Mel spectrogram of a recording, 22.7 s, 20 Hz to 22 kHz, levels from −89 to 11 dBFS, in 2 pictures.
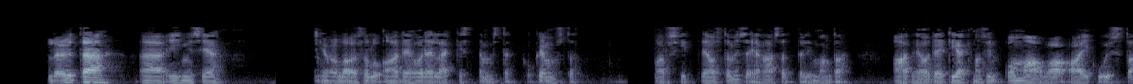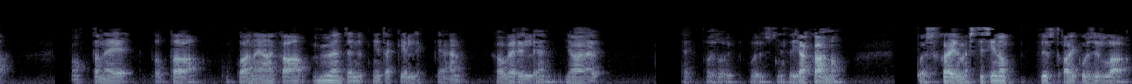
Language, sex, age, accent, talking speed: Finnish, male, 30-49, native, 105 wpm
